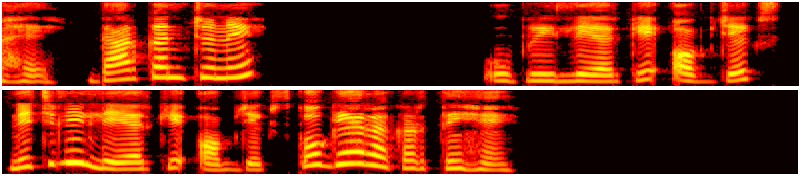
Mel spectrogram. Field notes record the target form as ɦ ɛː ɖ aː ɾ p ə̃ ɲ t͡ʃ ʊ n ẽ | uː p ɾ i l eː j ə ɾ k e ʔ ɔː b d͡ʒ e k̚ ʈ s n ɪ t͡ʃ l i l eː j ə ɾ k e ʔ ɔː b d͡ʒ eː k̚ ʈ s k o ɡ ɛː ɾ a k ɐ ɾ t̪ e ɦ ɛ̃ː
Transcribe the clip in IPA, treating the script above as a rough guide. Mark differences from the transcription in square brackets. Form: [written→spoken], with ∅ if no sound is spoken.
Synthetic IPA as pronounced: ɦ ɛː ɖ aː ɾ [p→k] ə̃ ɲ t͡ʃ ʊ n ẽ | uː p ɾ i l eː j ə ɾ k e ʔ ɔː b d͡ʒ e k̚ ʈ s n ɪ t͡ʃ l i l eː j ə ɾ k e ʔ ɔː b d͡ʒ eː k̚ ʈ s k o ɡ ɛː ɾ a k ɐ ɾ t̪ e ɦ ɛ̃ː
